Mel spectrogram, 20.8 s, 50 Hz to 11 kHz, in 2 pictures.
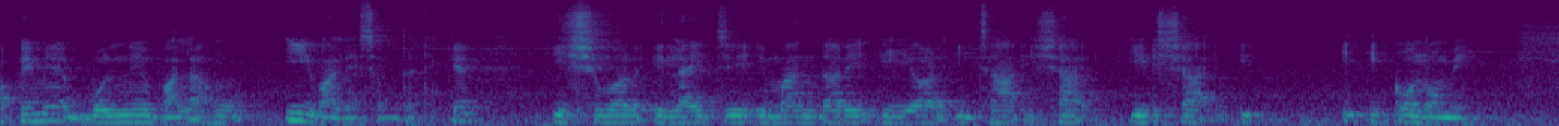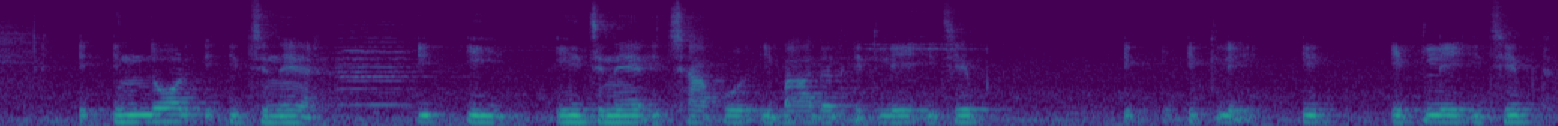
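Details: Stammering in an adult man on day 3 of a daily fluency practice routine, counting backwards from 200 in sets of ten on one breath; he reports stammering especially on vowel-initial words and fa, pra, ja, na sounds.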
